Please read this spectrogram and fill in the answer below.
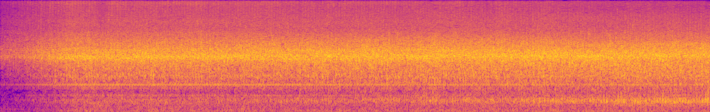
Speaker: the relationship between the head and flow rate of a pump with a channel impeller has been changed in operation until the cavitation has started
